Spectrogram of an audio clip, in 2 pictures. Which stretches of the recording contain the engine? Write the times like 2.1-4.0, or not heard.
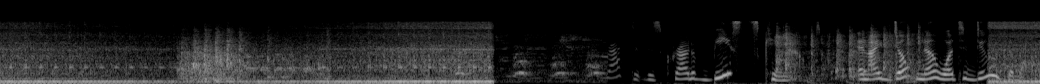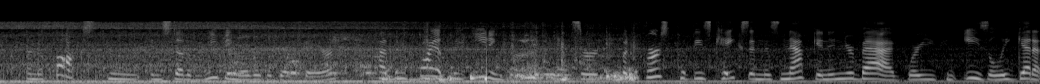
0.0-5.0, 9.8-20.7.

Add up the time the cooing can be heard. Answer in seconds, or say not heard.
6 s.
